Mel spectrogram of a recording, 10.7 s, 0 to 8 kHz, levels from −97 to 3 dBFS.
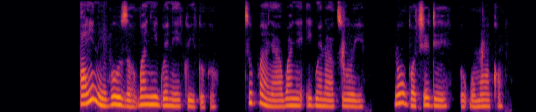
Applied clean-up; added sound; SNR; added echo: neural mask model DeepFilterNet 3.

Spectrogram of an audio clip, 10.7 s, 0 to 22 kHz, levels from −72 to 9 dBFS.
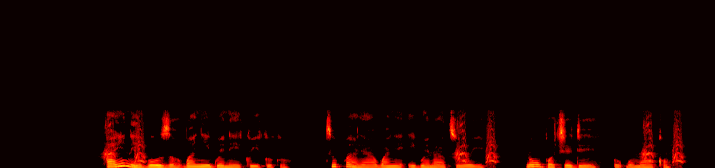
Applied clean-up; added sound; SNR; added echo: none; Bark; 11 dB; none.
